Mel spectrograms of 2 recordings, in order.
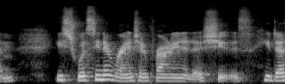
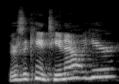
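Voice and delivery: surprised question; 8 semitones higher than usual. A narrator's reading. Snap surprised by cantina.

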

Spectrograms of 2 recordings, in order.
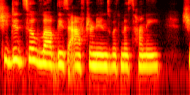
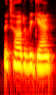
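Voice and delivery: ordinary delivery

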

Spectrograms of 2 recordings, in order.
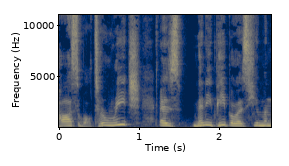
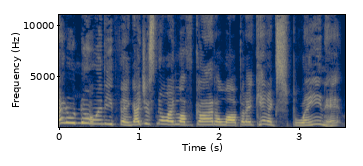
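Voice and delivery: flustered pleading; 6 semitones higher, 4 dB louder than usual. Retold or imitated. Retelling being beaten in argument.

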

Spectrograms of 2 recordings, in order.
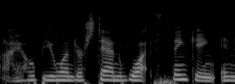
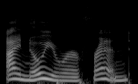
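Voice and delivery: usual speaking voice

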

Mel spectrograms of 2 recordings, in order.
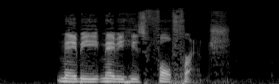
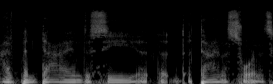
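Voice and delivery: soft, breathy near-whisper of amazement; overwhelmed mock reverence, barely voiced; hushed awe; 3 semitones lower, 7 dB quieter than usual. Acting out boss's hushed awe at dinosaur.

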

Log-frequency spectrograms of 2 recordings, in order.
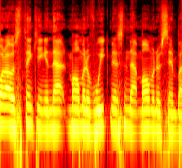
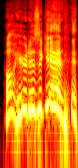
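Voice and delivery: much higher and louder, eager; excited bystander; 11 semitones higher, 8 dB louder than usual. Acted. Disciple sees Jesus ask Peter again, excited and loud. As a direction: here it comes, thrilled.

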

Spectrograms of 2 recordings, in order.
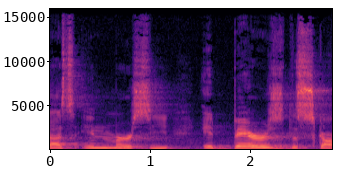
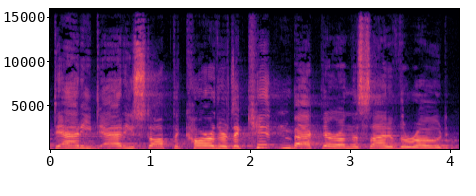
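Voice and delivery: put-on high, excited kids' voice begging Daddy; pleading children; 7 semitones higher, 3 dB louder than usual. Children in the back seat begging Daddy to stop the car, high and pleading. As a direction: play a child tugging at Dad to stop.

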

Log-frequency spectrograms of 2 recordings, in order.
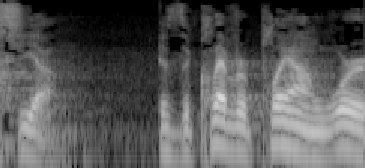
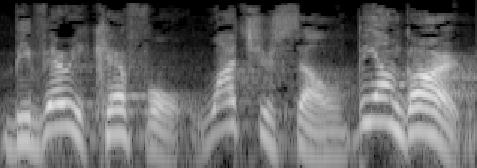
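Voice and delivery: put-on raised, higher urgent warning to children; urgent parental warning; 7 semitones higher, 9 dB louder than usual. Parent warning the kids, rising to a loud urgent call. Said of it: "As if to say".

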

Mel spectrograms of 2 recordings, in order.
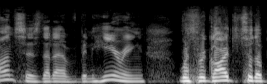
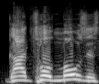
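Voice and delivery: usual speaking voice

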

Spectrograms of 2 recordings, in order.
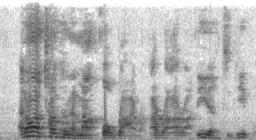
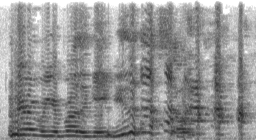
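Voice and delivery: laughing; 7 semitones higher, 3 dB louder, slower than usual. Real, not acted. Laughing reminder.

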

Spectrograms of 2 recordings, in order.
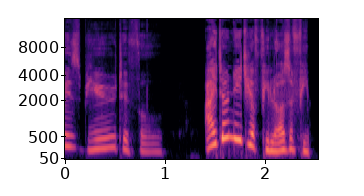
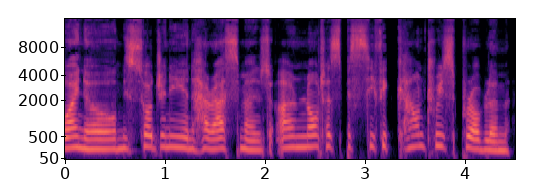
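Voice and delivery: ordinary talk, nothing marked

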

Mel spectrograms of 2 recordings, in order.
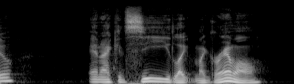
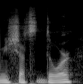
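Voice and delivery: normal talking voice

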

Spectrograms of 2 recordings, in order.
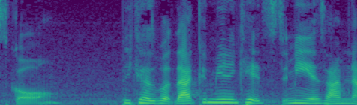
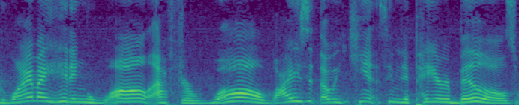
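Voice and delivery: ordinary talk

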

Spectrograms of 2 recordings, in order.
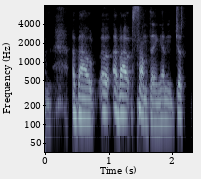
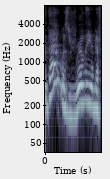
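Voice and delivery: mock scolding; 5 semitones higher, 4 dB louder, faster than usual.

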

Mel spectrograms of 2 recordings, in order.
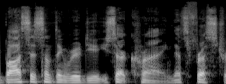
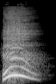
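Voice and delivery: sharp shocked gasp, much higher; mock gasp; 8 dB louder than usual. Parent gasping at a child's crying, sharp mock gasp.

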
